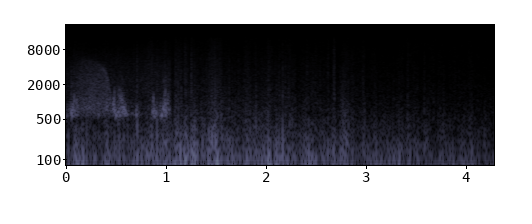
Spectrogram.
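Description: Low, wind-like Doppler whooshing with a faint, soft systolic flow sound and gentle diastolic inflow, typical of mild physiologic tricuspid regurgitation in a healthy heart.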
